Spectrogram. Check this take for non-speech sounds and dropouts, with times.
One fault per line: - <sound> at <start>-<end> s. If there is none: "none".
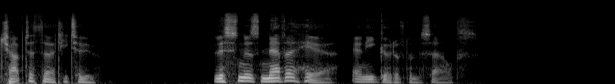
none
